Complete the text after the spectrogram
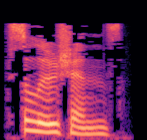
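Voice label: "solutions", English, British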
